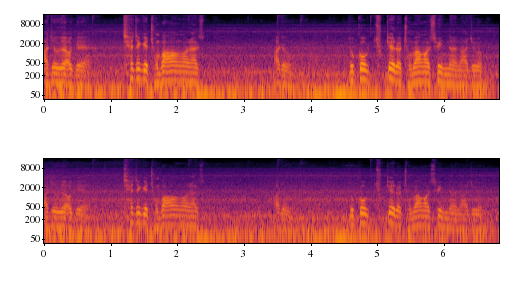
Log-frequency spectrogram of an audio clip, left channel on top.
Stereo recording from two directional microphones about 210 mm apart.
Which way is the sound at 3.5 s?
30° left (ahead or behind).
